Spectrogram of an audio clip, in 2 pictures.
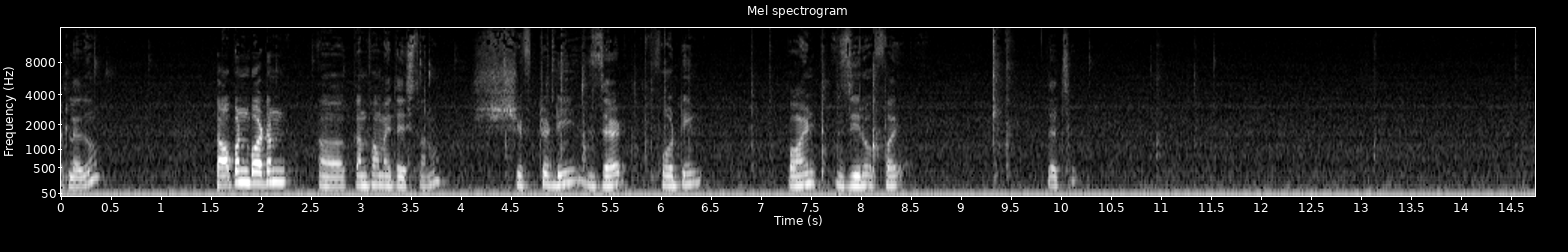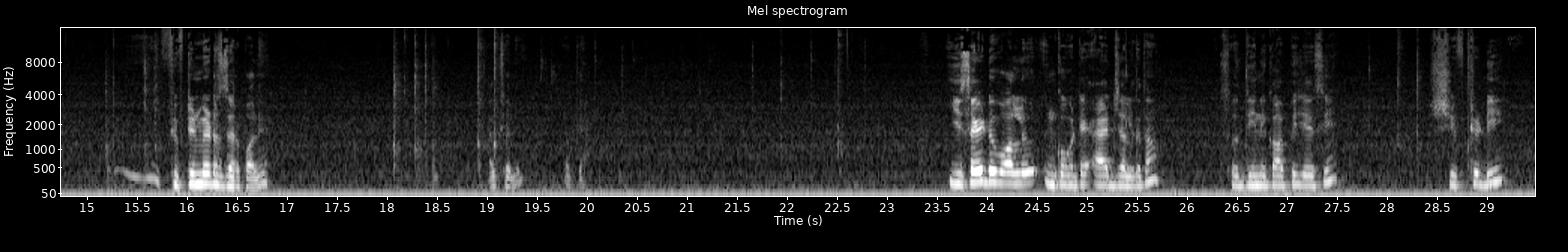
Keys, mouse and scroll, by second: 0.4 click, 0.9 middle click, 2.6 middle click, 3.6 click, 4.0 middle click, 5.0 shift+d, 10.0-10.3 scroll up 3, 10.3 shift+middle click, 11.2-11.5 scroll up 2, 11.5 shift+middle click, 13.5-14.0 scroll down 1, 14.0-14.4 scroll up 1, 15.2 g, 19.5 click, 19.9-20.5 scroll down 5, 20.1 middle click, 20.5 middle click, 21.2 middle click, 21.9-22.2 scroll up 4, 22.2 shift+middle click, 22.8 scroll down 2, 24.4 middle click, 26.5 click, 26.9 middle click, 28.7 shift+d.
